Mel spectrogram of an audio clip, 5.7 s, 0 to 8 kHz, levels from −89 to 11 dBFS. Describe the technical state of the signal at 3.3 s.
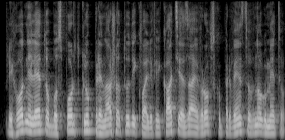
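At 3.3 s the speech is intact, with no fault present, only the normal call microphone processing, which trims the lowest bass and carries nothing above 8 kHz.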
